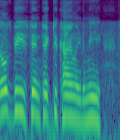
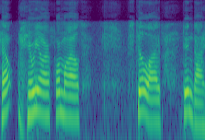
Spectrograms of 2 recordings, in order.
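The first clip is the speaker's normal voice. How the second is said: breathing hard, out of breath, panting. Speaker after four miles, looking for a single track, breathing hard. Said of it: "breathing hard".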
